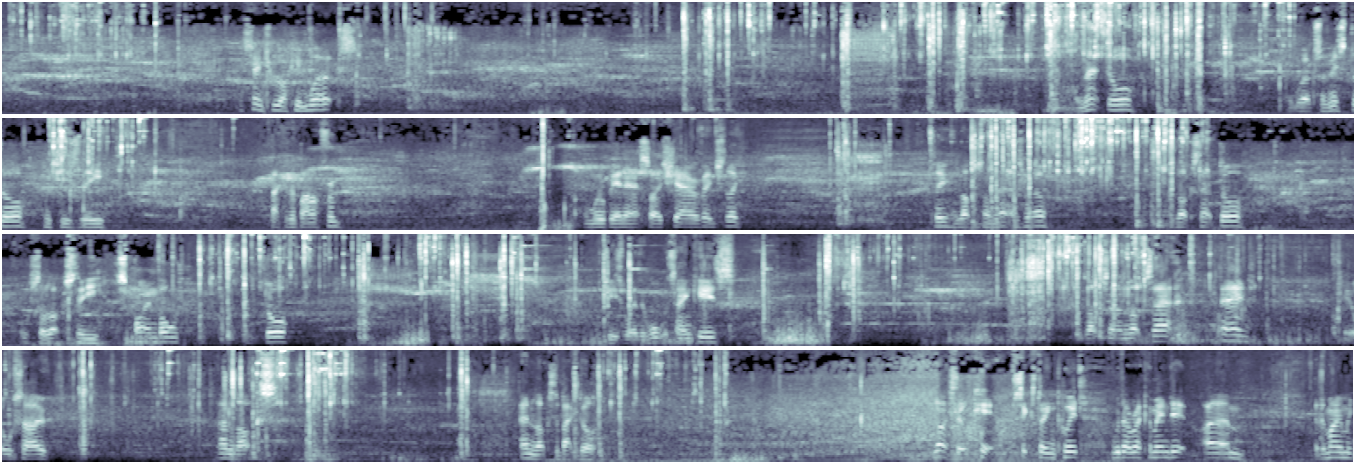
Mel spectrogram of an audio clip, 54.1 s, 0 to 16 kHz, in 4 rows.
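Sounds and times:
keys jangling: 0.0 - 1.9, 6.3 - 16.1, 21.8 - 26.1, 28.6 - 33.5, 35.2 - 48.5, 50.8 - 53.9
steady background noise: 0.0 - 54.0
door lock clicks: 6.4 - 13.0, 18.0 - 19.3, 21.8 - 25.6, 28.9 - 33.4, 34.6 - 36.3, 41.2 - 48.0
lock solenoid thunk: 6.8 - 12.9, 29.0 - 32.4, 42.5 - 47.9.

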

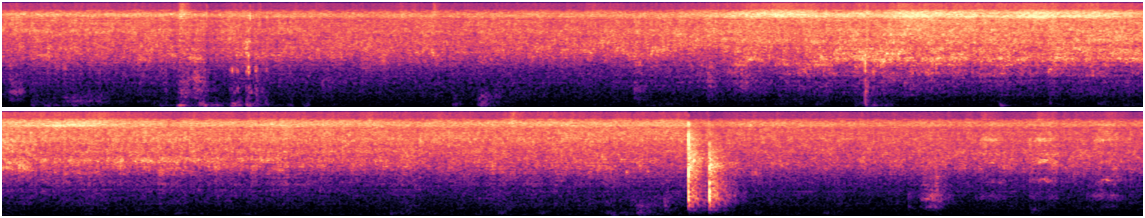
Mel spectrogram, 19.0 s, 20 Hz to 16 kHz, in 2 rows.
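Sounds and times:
vegetables sizzling in oil: 0.0 - 19.0.

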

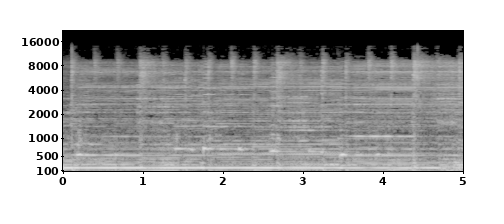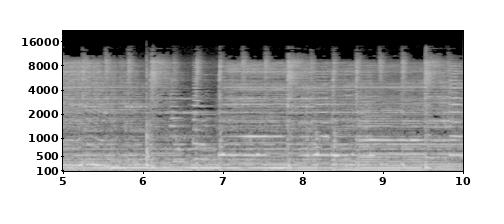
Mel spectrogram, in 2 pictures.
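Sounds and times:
blues guitar: 0.1 - 10.0.

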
